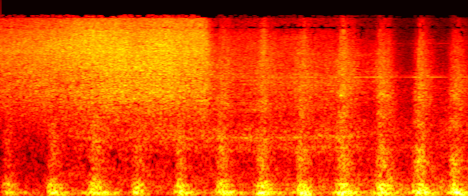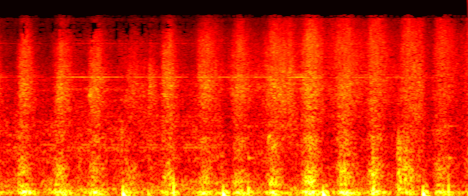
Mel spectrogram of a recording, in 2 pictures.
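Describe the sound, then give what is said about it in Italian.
Steam train at a station platform: a loud hiss of released steam for about two seconds, then rhythmic chuffing in a steady pulse, with deep low thumps joining in toward the end. “prendiamo il biglietto, ci avviciniamo alla banchina e prendiamo un treno.”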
